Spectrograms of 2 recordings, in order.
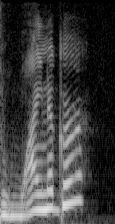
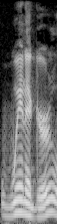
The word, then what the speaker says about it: Weiniger: You didn't know it was Weiniger? – I thought Winiger, like vinegar.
